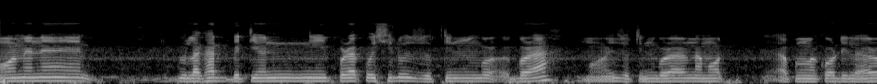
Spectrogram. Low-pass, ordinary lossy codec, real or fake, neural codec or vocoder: 7.2 kHz; Opus, 24 kbps; real; none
